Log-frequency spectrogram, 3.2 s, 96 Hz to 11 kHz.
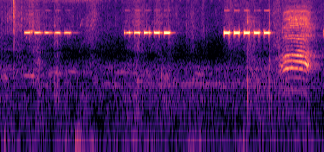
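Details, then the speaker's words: Miele T8929 WP heat pump clothes dryer, a discarded unit run with little or no washing in it: groups of short, sharp high beeps about once a second after the drum stops, an "adjust the load" error. The owner plans to retry with a full wet load. "adjust the load okay i think we're gonna have to put some wet washing in and see if that makes a difference"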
